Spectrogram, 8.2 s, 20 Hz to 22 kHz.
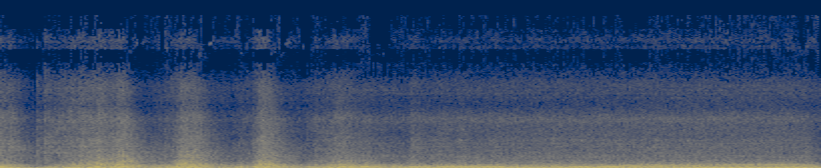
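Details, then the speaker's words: BMW E36 with swapped S54 engine, first start, exhaust not fully built; three sharp throttle blips then settled even idle, no ticking, VANOS sounds great; healthy running. "Holy shit, guys, it fucking runs right now. I am so stoked right now. Everything's running really good. It sounds smooth, no ticking. Vano sounds great."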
